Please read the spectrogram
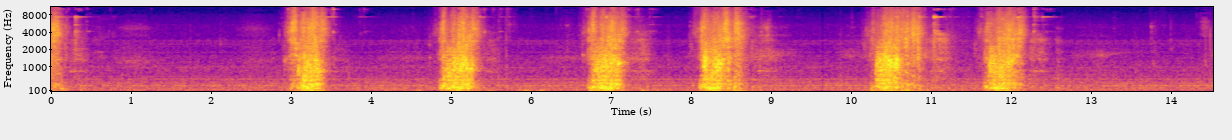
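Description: A dog sneezing over and over: seven short, sharp, breathy sneezes about one and a half to two seconds apart, the first and loudest right at the start.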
